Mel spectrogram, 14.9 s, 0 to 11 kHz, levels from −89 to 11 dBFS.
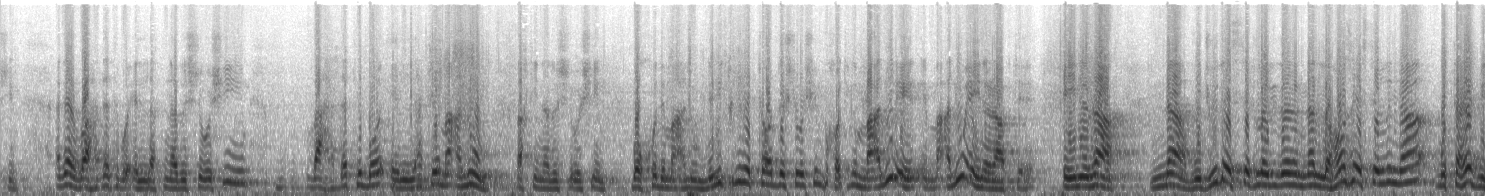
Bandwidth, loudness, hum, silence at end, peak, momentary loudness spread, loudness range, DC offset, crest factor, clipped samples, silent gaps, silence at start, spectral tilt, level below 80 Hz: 10.5 kHz; -11 LUFS; none; 0 s; 0 dBFS; 9 LU; 4 LU; under 0.1%; 10 dB; under 0.1%; none; 0 s; -8.5 dB/octave; -32 dBFS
